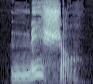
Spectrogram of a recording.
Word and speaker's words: méchant: Méchant. Final T not pronounced. C-H together, sh. Méchant.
